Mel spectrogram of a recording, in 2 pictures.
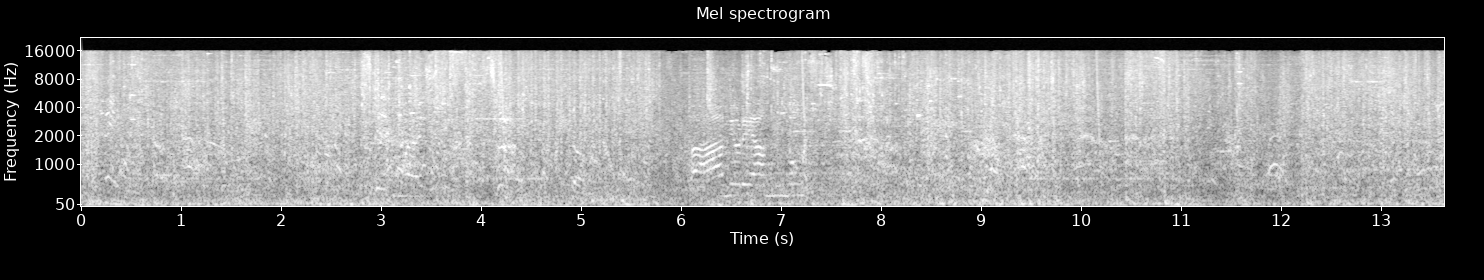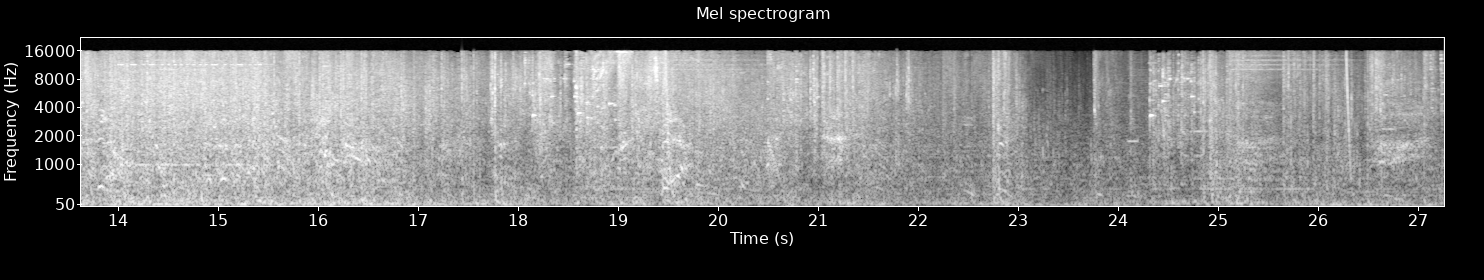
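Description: Magic blasts explode with deep rumbling impacts.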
